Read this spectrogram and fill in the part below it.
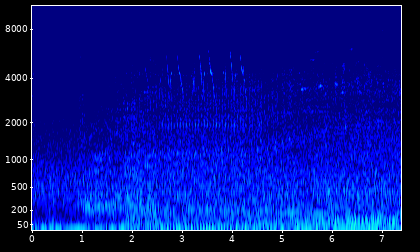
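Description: A truck hauling a low loader trailer in Farming Simulator 22 gives off a steady, low engine drone throughout. It is faint and continuous, with a few light high chirps over it.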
